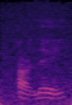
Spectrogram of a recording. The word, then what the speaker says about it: parler: So, parler, P-A-R-L-E-R, and parler, E with the accent. They're both pronounced parler.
